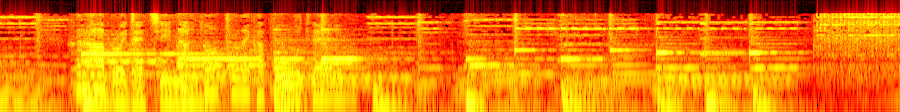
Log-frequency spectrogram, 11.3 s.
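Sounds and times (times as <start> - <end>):
bell chime ringing: 0.0 - 2.0, 4.6 - 11.2
speech: 1.0 - 6.0.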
